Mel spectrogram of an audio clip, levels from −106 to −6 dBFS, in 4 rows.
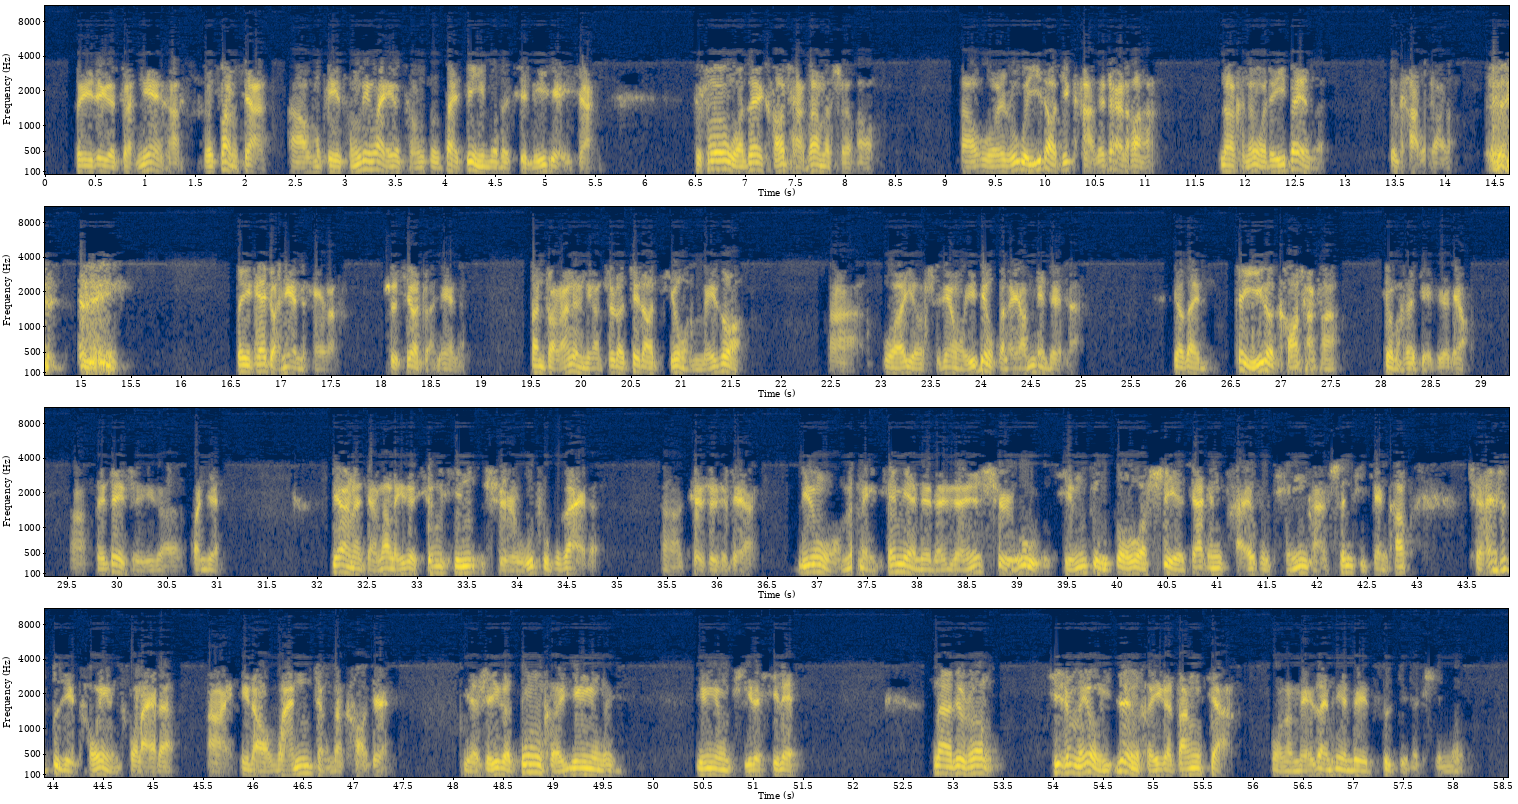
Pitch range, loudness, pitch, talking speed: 105-140 Hz, -16 LUFS, 120 Hz, 250 characters per minute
